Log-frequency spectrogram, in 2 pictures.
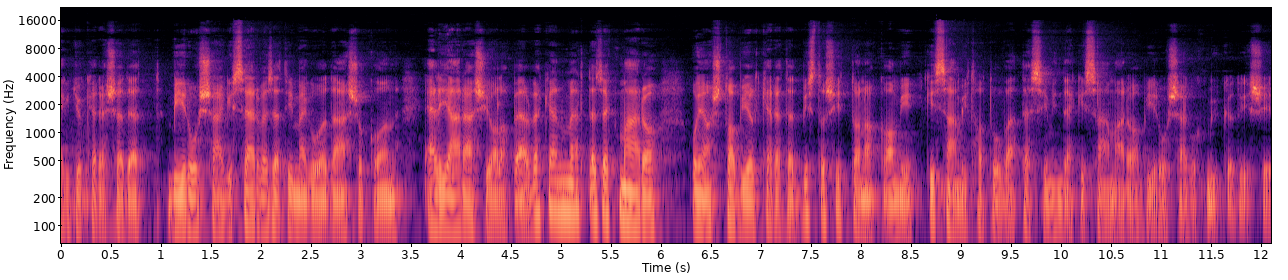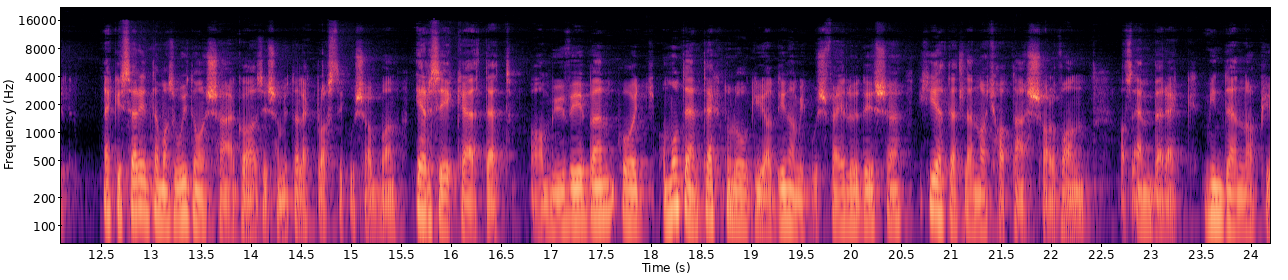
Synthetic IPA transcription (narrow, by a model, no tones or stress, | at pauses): ɛɡɟøkɛɾɛʃɛd̪ɛ̰t̪ːbiːɾoːʃa̰ːɡisɛrvɛzɛt̪imɛɡo̞̰ld̪aːʃo̞ko̞̰nʔɛljaːɾaːʃiɒ̰lʔɒ̰pɛ̰lvɛkɛnmɛrt̪ɛzɛkmaːɾɒ | ojɒnʃt̪ɒbilkɛɾɛt̪ɛd̪̚bist̪o̞ʃiːt̪ːɒnɒkɒmikisa̰ːmḭːt̪hɒt̪oːva̰ːt̪ɛsimind̪ɛŋkisa̰ːma̰ːɾɒːbḭːɾo̰ːʃaːɡo̞kmyːkød̪ḛːʃḛːt̪ | nɛkisɛɾint̪ɛmɒzuːjd̪o̞nʃaːɡɒzeːʃɒmit̪ɒlʔɛk̚plɒst̪ikuʃɒ̰bːɒ̰neːrzeːkɛlt̪ɛt̪ɒmyːveːbɛnho̞ɟɒmo̞d̪ɛrnt̪ɛxno̞loːɡijɒ̰d̪inɒmikuʃfɛjløːd̪eːʃɛhihɛt̪ɛt̪lɛnːɒchɒt̪aːʃːɒ̰lvɒ̰n | ɒzɛmbɛ̰ɾɛ̰kmind̪ɛnːɒpj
